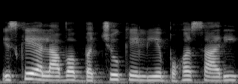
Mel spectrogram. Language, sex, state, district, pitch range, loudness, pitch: Hindi, female, Madhya Pradesh, Umaria, 185-205 Hz, -16 LUFS, 195 Hz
